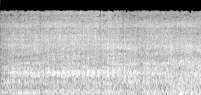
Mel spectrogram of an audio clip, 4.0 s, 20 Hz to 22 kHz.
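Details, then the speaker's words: 1989 Jeep Cherokee XJ 4.0L I6 Renix, AW4 automatic, after cracked flexplate replacement: steady, smooth idle with no tick; slight rattle attributed to exhaust parts, some smoke from leaked transmission fluid on the exhaust. "turrets and she runs we did it a little bit of a rattle tattle thumper somewhere but that's just uh you know like pushing vibration stuff"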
